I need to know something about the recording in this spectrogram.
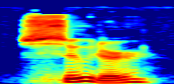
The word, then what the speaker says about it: souter: However, if you're Scottish or Northern English, evidently a souter, souter, S-O-O-D-E-R, is the pronunciation guide if you were curious.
